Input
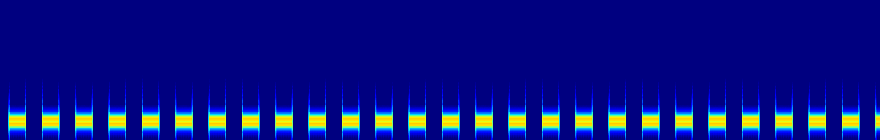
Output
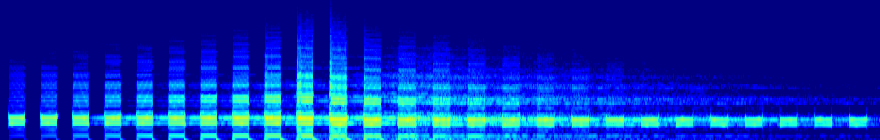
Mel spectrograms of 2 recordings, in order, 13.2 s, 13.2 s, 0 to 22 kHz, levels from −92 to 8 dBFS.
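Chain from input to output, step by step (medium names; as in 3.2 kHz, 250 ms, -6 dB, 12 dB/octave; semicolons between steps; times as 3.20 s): Doppler pass-by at 4.86 s, 14 m/s, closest 5.5 m; high-pass 590 Hz 24 dB/octave; in parallel at 0 dB: compression, threshold -38 dBFS, peak gain reduction 11.5 dB; on the sum: one-sided clip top -38 dBFS; flange 0.87 Hz, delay 0.8 ms, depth 4.1 ms, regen +69%; wavefolder -29 dBFS; on a send: echo that smears into a reverb 1626 ms, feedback 41%, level -13.5 dB; on the sum: trim +4.5 dB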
